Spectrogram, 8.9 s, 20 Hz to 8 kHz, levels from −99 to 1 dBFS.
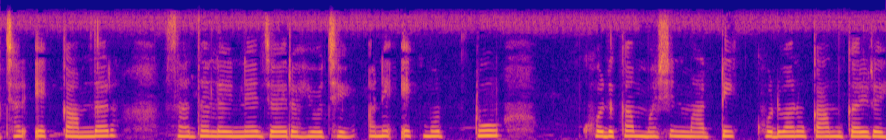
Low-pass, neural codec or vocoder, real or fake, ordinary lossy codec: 7.2 kHz; none; real; AAC, 48 kbps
